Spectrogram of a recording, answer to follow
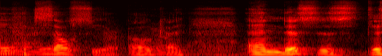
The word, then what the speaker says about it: Excelsior: Excelsior.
